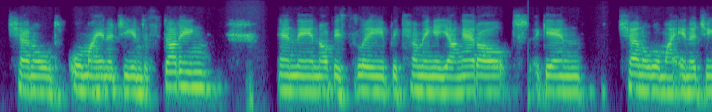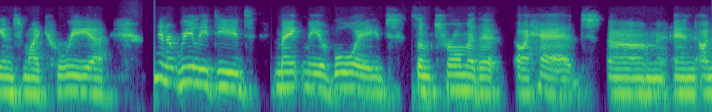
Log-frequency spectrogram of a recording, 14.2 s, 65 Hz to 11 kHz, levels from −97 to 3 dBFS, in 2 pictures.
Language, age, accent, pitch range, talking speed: English, 40-59, Australian, 155-180 Hz, 150 wpm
